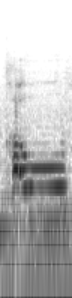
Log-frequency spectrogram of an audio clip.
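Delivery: খাউফ drawn out, ending in f; pronunciation demo. Shown as a demonstration. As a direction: hold the glide of খাউফ before the final f. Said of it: "ফায়ের উচ্চারণ যেটা".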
